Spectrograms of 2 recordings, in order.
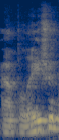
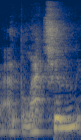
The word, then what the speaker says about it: Appalachian: Second is a tune very popular in the Appalachian region, or Appalachian, if you will, of the United States, and it's a tune called The Squirrel Hunter.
